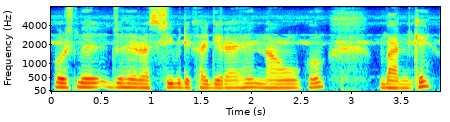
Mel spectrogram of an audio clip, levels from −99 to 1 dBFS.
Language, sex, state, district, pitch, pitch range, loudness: Hindi, male, Arunachal Pradesh, Papum Pare, 140 Hz, 130-150 Hz, -19 LUFS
